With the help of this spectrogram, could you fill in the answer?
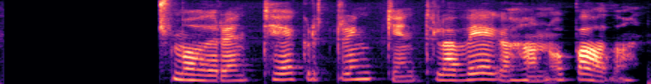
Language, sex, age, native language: Icelandic, female, 18-19, Icelandic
